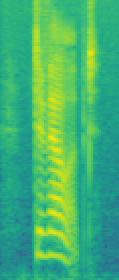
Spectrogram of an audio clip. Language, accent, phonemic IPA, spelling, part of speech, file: English, US, /dɪˈvɛləpt/, developed, adjective / verb, En-us-developed.ogg
- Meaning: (adjective) 1. wealthy and industrialized; not third-world 2. Mature 3. Containing man-made structures such as roads, sewers, electric lines, buildings, and so on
